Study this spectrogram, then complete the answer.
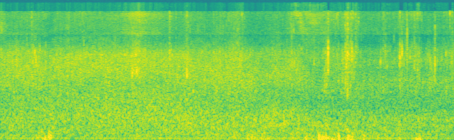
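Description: Continuous ocean wash and wind rumble against the microphone, a dense unbroken hiss of surf with a few louder gusts and bumps near the end, no voices.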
